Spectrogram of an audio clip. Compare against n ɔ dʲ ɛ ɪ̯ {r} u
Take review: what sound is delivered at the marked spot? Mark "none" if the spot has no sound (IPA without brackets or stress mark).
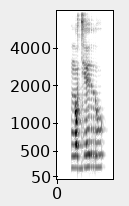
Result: r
